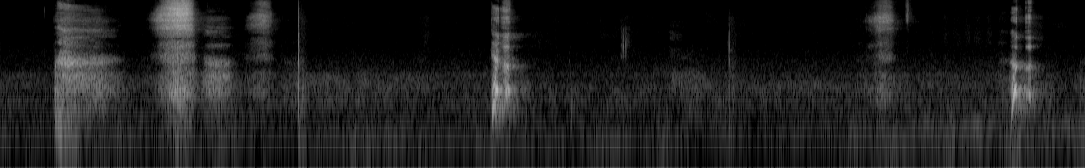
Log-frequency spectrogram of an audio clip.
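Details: Hiccups from a young Indian girl who has had them for a long time, also sneezing and coughing: several sharp, abrupt breathy catches at irregular intervals with softer breaths in a quiet room.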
